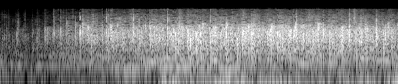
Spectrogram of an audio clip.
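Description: A crowd applauds after Harvey Dent's campaign speech in the Batman Telltale Series video game. The clapping swells quickly from a few hands into sustained, dense applause with no talk.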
